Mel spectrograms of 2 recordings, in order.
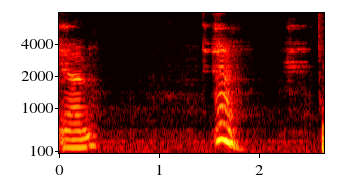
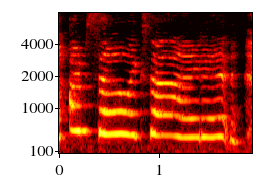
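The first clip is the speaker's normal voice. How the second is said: high, slow squeal of excitement; drawn-out delighted squeal; squealing excited; 4 dB louder, much slower than usual. Real, not acted.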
